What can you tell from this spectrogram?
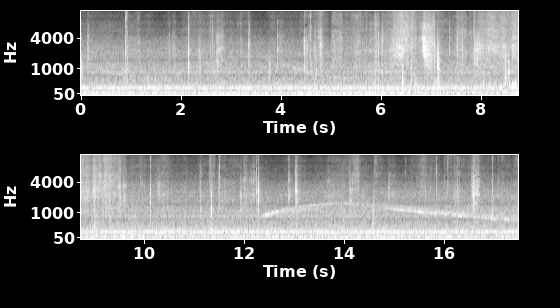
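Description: Pages of a paperback textbook being flipped and handled: paper rustles and small clicks, loudest in two brief stretches about a third and halfway through, over a steady low hum. Near the end a faint wailing tone rises, then slowly falls.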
